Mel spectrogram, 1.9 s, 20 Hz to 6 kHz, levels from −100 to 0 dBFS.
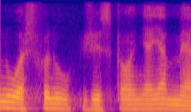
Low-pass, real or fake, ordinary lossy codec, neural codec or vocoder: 5.4 kHz; fake; none; codec, 24 kHz, 0.5 kbps, DualCodec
